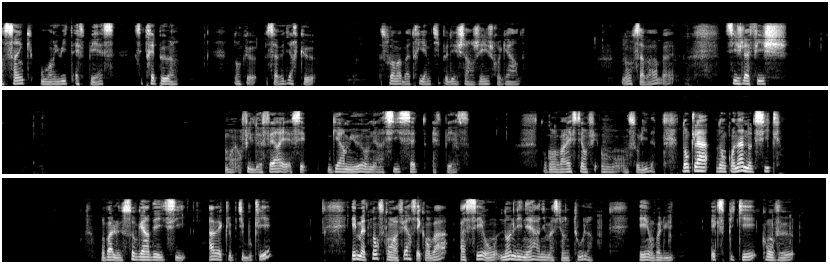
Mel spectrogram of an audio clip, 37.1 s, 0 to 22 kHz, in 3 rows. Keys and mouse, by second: 2.5 space, 12.3-20.1 drag, 13.1 space, 20.1-20.8 middle drag, 20.8 click, 21.0-23.5 middle drag, 22.6 space, 23.5-27.5 drag, 27.5-28.6 middle drag, 28.6-35.8 drag, 35.8-37.1 middle drag.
